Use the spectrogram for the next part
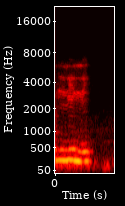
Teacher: la vocal I es una vocal alta anterior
